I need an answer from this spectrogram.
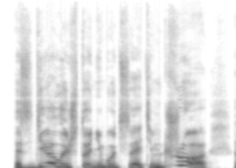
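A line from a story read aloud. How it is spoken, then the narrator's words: Shouting. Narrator (Russian): закричала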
